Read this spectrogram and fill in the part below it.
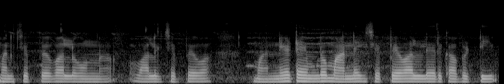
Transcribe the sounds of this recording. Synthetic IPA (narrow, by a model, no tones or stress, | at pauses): mɐnɐkit͡ʃɛpːɛːʋaːɭːuunːaːʋaːɭːɐkit͡ʃɛpːɛːʋaː | maːnːeːʈɐjmlo̞ːmaːnːeːkit͡ʃɛpːɛːʋaːluleːɾukaːbɐʈːi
